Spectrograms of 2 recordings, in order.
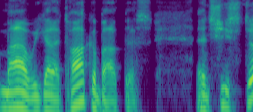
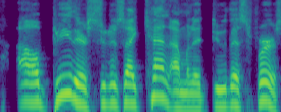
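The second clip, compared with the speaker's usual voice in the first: mock, pitched-up, mildly aggravated, put-out tone; 5 semitones higher than usual. Retelling your mom's reply when you urged her to come to the hospital: imitating mom's aggravation. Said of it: "she was getting a little aggravated with me".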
